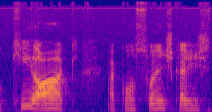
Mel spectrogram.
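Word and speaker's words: 기역: Mas na verdade, a pronúncia dela é de K ou G. K ou G. Por quê? Porque ela vai ter um som de K no início de uma palavra e o som de G no meio ou no final.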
